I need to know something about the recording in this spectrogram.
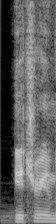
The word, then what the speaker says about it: Yttrium: Yttrium is a pain to pronounce because it's Swedish, but basically you don't say it like in English, Y, you just pronounce it in a short I, like Yttrium.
